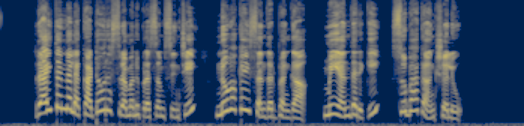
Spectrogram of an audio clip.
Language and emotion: Telugu, neutral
